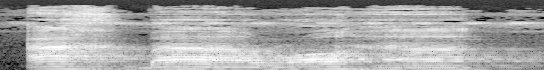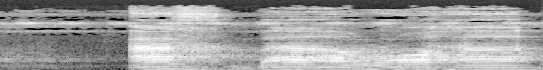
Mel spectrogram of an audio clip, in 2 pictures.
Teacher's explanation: Maka ro dibaca oleh qiraah wars keadaan tafkhim.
